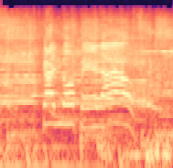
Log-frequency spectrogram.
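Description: An audience cheers and applauds, with a loud, sustained whooping shout that glides up and down over a steady bed of dense crowd noise.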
